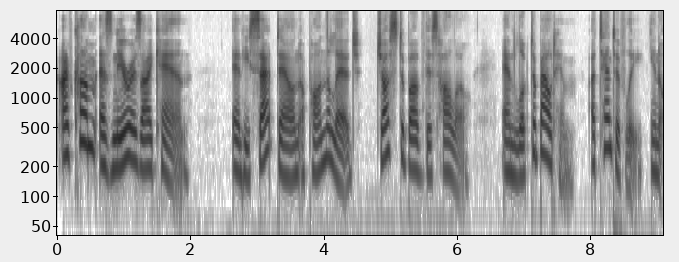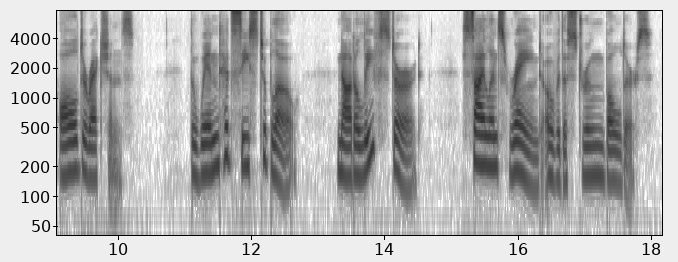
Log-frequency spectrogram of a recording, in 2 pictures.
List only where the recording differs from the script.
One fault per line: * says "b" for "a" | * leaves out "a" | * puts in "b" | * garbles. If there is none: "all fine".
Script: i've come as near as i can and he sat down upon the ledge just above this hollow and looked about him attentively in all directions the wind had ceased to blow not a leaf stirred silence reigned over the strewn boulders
all fine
